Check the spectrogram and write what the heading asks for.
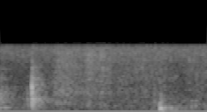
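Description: Faint handling sounds on a workbench over a steady background hiss: a light tap just after the start and a low thump about a second and a half in.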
